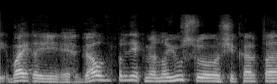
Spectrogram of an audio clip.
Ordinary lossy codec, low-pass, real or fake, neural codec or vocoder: AAC, 32 kbps; 10.8 kHz; fake; codec, 16 kHz in and 24 kHz out, 0.8 kbps, FocalCodec, streaming, 65536 codes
